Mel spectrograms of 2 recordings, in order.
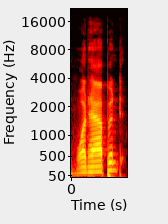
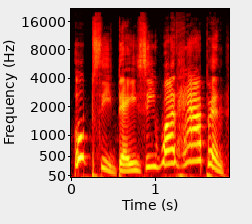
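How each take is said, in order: First: Said in the usual way. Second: Much higher, sing-song oopsie voice; mock pollster. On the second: Mocking pollsters who missed Trump, much higher and sing-song. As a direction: play a clueless pollster caught out.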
